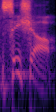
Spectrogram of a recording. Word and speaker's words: C#: Okay, so C#. It's pronounced C#, and that's why I keep saying C#. It's interesting we have that on the slide. It looks like C pound is why. That's right.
